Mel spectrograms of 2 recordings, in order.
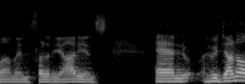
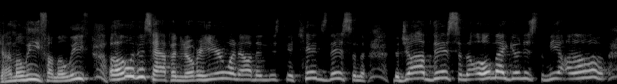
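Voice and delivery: mock panicky babble, higher and rising as it piles up; frantic overwhelmed person; 8 semitones higher than usual. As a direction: play someone swept away by every little thing. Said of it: "they're like".

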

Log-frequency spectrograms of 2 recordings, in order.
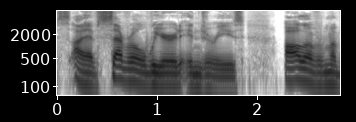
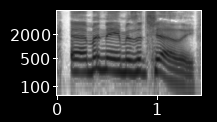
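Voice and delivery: high-pitched mock Italian accent; playful, raised Italian voice; 9 semitones higher than usual. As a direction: answer in a put-on Italian accent. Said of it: "the Italian accent is really".

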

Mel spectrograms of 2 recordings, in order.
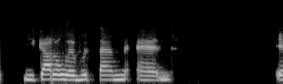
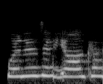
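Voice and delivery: high, anxious question; 9 semitones higher than usual. Retold or imitated. Asking her coach, near tears.

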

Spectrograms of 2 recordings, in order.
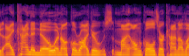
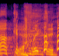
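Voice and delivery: laughing echo; 4 semitones higher, slower than usual. Retold or imitated. Repeats quote laughing.

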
